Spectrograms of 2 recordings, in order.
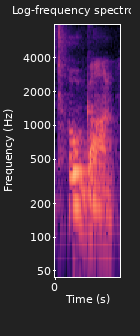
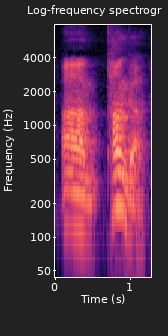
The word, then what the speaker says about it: Tonga: At number 250, I have the Bears selected Chris Togon. Tonga. That's how you say his name.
